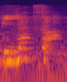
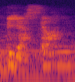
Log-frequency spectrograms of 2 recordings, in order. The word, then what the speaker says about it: Bieksa: I pronounce it Bieksa, not Bieska.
